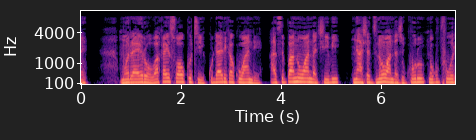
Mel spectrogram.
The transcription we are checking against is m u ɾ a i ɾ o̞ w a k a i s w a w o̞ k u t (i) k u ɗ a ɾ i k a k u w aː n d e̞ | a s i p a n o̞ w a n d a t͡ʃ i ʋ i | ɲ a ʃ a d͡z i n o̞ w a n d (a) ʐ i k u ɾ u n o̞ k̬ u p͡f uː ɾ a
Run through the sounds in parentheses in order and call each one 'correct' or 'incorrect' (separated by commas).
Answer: correct, correct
